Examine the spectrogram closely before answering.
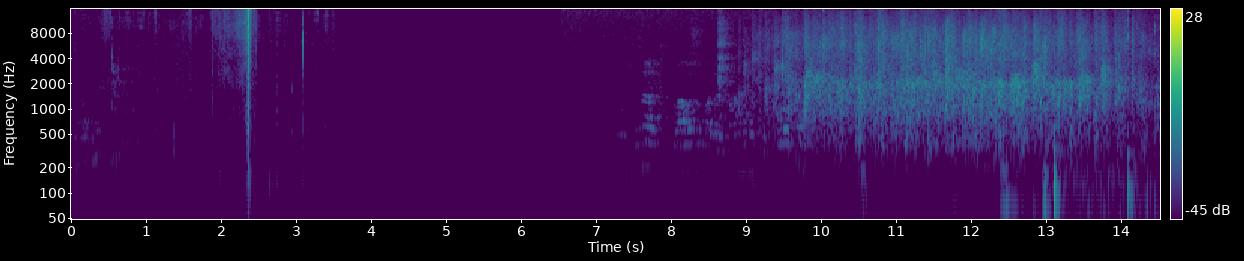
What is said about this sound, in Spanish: Y ese aplauso sí nos puede pasar. Y ese sabemos que no es para él y su gloria, es que es fiel a predicar la palabra, hermanos.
